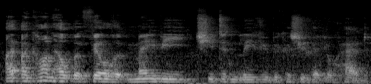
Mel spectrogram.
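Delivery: ordinary delivery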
